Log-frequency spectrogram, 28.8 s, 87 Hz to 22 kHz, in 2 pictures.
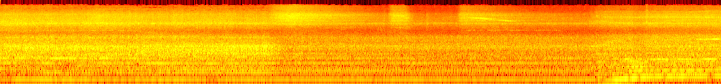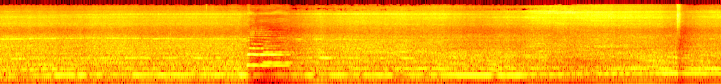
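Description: Class 170 Turbostar diesel multiple unit's underfloor diesel engines running steadily. About halfway through, the engine note steps up and stays higher as the train pulls away under power. A brief train horn sounds about two-thirds of the way in.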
